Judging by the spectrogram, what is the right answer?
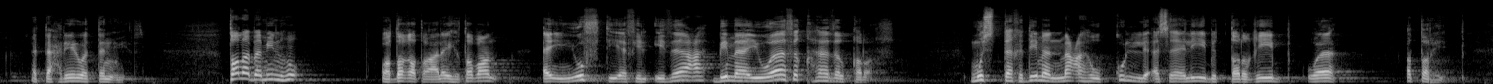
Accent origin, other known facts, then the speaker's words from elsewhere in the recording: Tunisia; في بلادنا تونس الخضراء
